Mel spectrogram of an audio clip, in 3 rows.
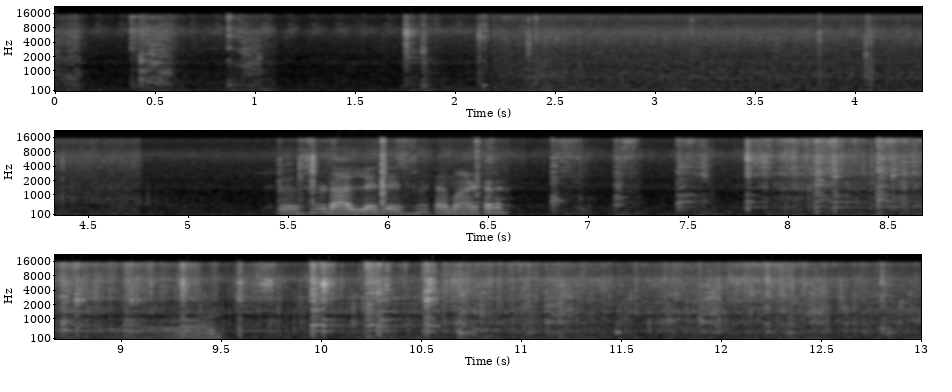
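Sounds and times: frying sizzle: 0:00.0 - 0:13.0
spoon clacking against pan: 0:05.5 - 0:13.0.

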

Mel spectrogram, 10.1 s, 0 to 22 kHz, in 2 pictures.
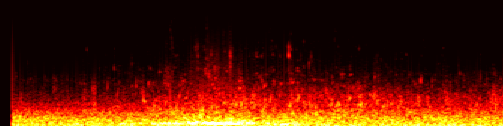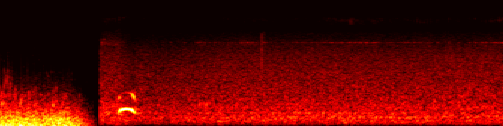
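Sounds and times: underwater bubbling and rumbling: 0:00.1 - 0:06.0
bubble pops crackling: 0:00.2 - 0:06.0.

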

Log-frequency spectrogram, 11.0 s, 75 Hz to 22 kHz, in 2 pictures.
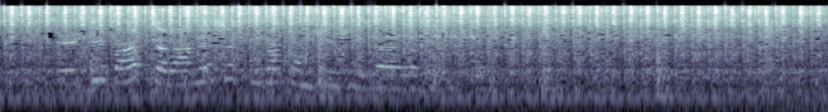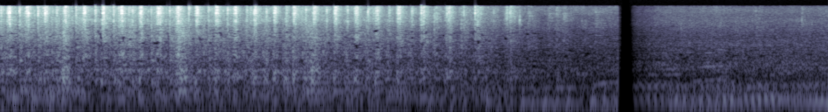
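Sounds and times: sewing machine stitching: 0:00.0 - 0:09.6.

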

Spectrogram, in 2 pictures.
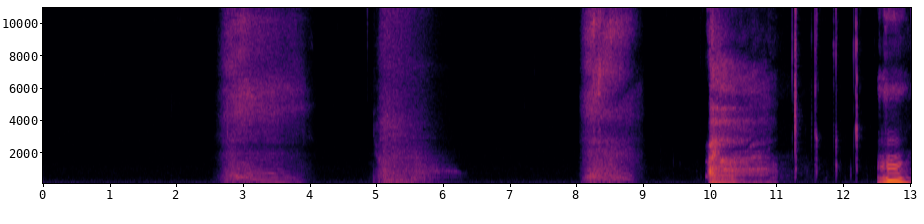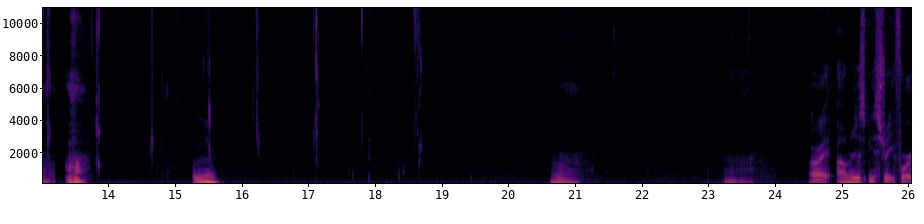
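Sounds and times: person sighing: 0:02.6 - 0:04.0, 0:05.0 - 0:06.3, 0:09.9 - 0:11.3, 0:12.5 - 0:13.8, 0:15.3 - 0:15.7, 0:20.6 - 0:21.3, 0:23.2 - 0:23.8
short vocal sound: 0:02.6 - 0:04.1, 0:04.9 - 0:06.3, 0:09.9 - 0:11.4, 0:12.5 - 0:13.8, 0:15.3 - 0:15.8, 0:20.6 - 0:21.3, 0:23.0 - 0:23.9.

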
